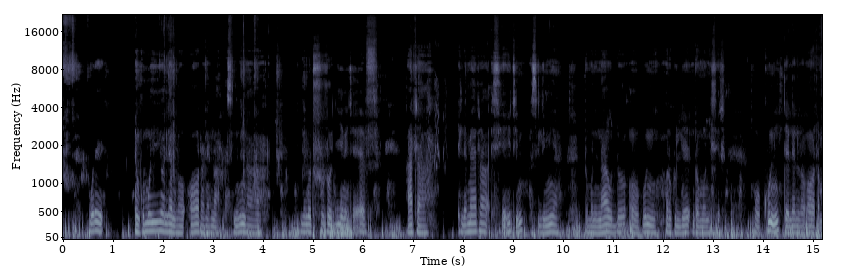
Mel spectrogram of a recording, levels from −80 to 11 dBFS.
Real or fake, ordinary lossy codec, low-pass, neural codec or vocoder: real; none; none; none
